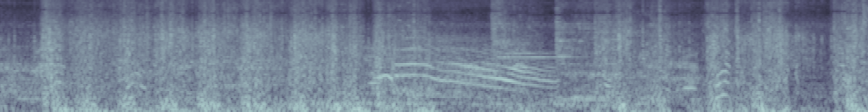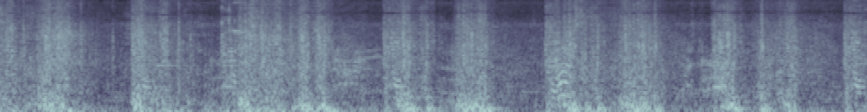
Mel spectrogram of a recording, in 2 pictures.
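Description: Magic spells burst with bright whooshing blasts.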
